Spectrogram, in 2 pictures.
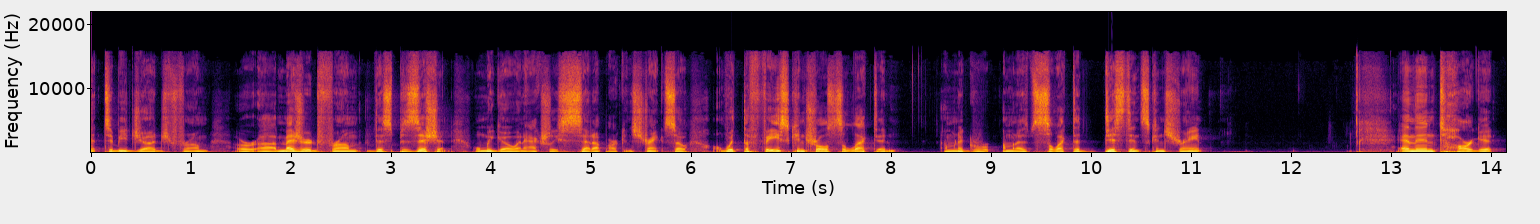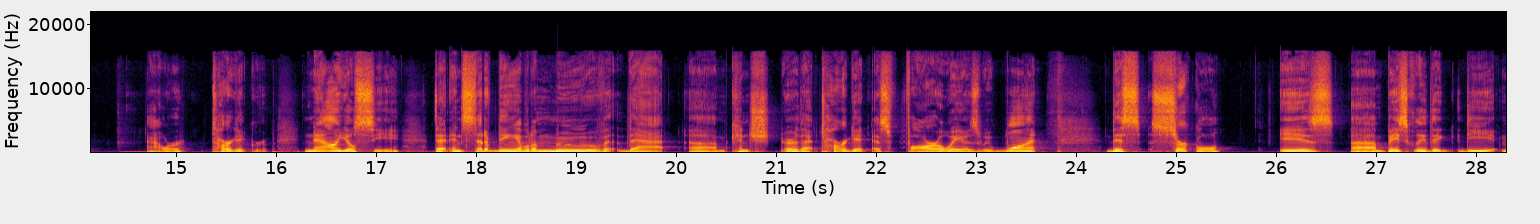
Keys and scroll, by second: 2.7 super+z.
